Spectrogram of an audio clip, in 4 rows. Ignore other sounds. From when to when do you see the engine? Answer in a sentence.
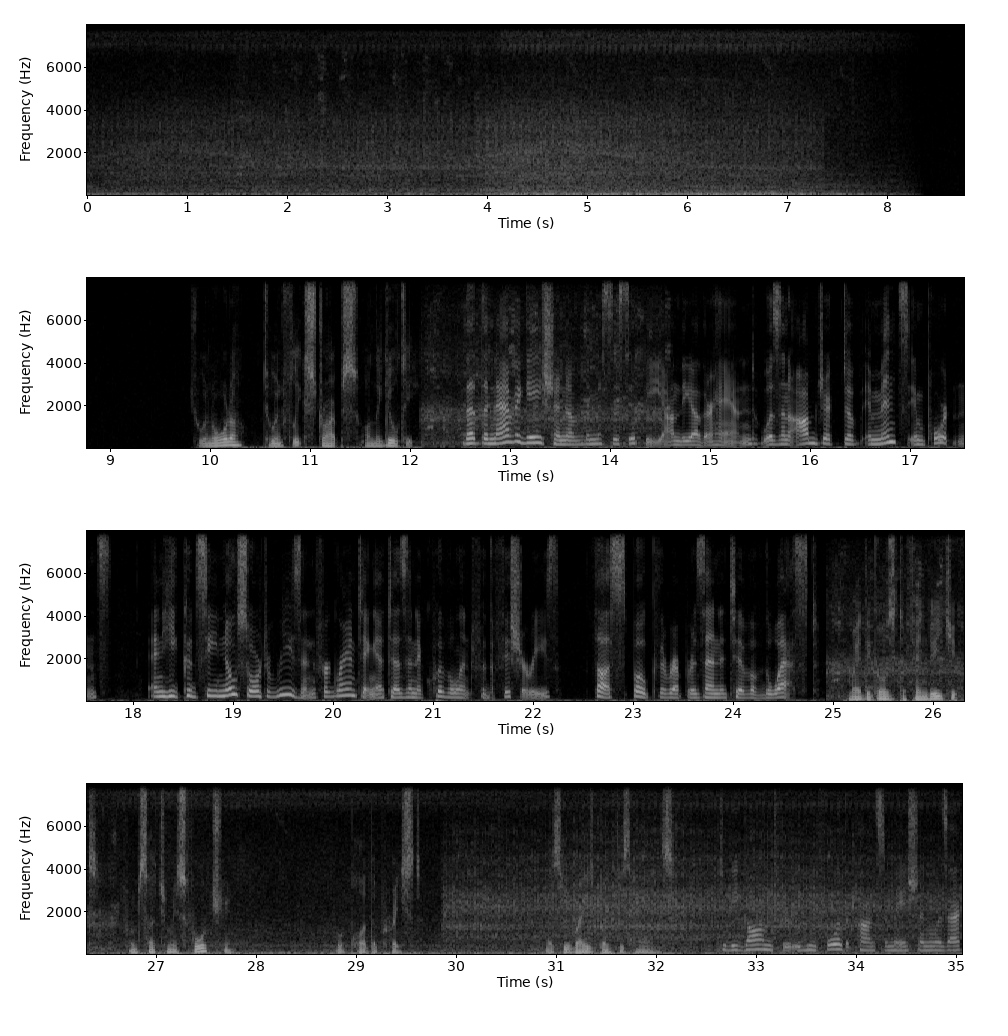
You can hear the engine from 0.0 to 7.4 s and from 29.8 to 35.0 s.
